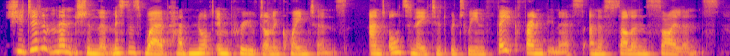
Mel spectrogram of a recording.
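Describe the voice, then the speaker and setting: A woman narrating a children's novel aloud as a teacher would to a class, in an expressive storytelling style. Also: mid-range voice, normal speed, hardly any pauses.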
